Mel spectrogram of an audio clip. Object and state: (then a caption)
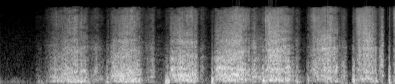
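Foam car sponge being scratched. Long painted nails of both hands scratch a large, flat pink foam car sponge lying on a wooden table, with a lavalier mic resting on the sponge. After a quiet start, close, dry, bright scratching and rubbing comes in repeated bursts of about two strokes per second, with brief pauses between them.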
